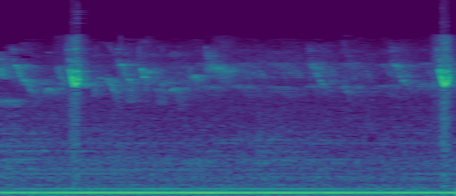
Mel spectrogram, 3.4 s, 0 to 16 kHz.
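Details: House finch nest, 12 June 2007, with the last fledgling urged to fly: two sharp high chirps almost three seconds apart, with a run of soft, thin, downslurred twitters between them over a low hum.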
